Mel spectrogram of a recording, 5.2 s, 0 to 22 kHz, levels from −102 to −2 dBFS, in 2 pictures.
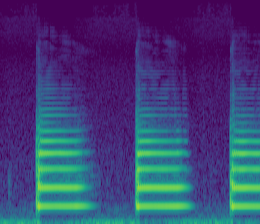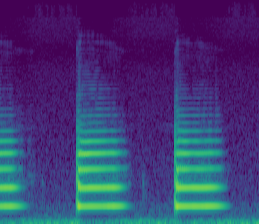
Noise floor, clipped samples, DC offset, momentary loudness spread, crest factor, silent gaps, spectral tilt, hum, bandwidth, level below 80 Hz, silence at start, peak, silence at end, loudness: -44 dBFS; under 0.1%; under 0.1%; 10 LU; 18 dB; none; -8 dB/octave; none; 4.5 kHz; -48 dBFS; 0.05 s; -8 dBFS; 0 s; -25 LUFS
